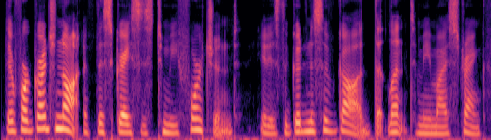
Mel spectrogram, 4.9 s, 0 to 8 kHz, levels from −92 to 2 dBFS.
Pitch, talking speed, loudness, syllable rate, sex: 185 Hz, 270 wpm, -20 LUFS, 6.5 syllables/s, female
